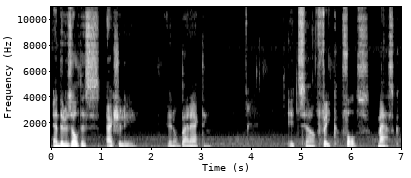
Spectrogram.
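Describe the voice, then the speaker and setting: Male speaker, lowish pitch, informal explainer. Thoughtful, halting phrasing with conversational tags. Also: fairly even intonation, slight background noise. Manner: reflective, halting delivery with checking tags like "right?" and "you know". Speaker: speaker giving a self-development talk.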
